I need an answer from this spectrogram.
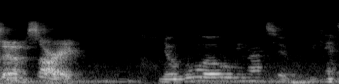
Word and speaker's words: Nobuo Uematsu: Nobuo Uematsu. You can't say that? Nobu or Nobu? Nobuo. It is Nobu. Nobuo Uematsu.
